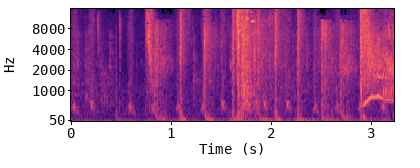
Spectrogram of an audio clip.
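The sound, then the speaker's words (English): Gunfire in a video game: many sharp, irregular shots and thuds fire in quick succession, loud and dense throughout. “Yeah, see, so now I'm getting shot at.”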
